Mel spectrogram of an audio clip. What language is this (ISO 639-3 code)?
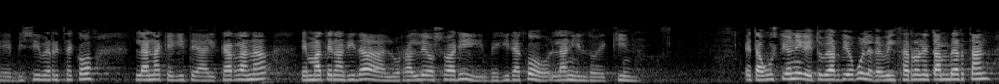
eus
